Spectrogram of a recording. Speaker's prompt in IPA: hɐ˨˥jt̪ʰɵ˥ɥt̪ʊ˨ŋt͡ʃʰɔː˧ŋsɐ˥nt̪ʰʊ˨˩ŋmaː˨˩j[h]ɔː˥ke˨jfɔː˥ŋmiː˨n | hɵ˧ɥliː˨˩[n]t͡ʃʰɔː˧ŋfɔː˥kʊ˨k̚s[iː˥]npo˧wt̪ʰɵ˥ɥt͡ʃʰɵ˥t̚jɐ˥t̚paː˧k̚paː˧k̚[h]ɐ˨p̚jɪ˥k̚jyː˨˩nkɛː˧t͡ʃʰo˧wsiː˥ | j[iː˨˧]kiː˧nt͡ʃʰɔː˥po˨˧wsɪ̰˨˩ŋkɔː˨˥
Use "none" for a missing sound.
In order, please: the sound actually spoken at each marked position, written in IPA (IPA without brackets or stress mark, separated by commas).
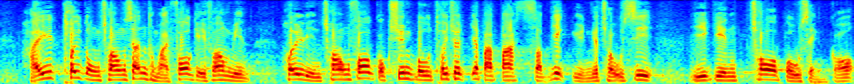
f, n, yː˥, s, iː˨˧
